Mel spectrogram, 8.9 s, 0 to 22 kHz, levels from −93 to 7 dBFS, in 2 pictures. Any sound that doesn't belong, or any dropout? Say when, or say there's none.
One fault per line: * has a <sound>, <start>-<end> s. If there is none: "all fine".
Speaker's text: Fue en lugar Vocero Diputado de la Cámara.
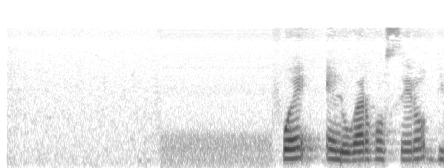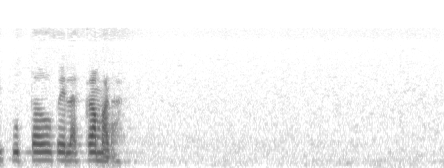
all fine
